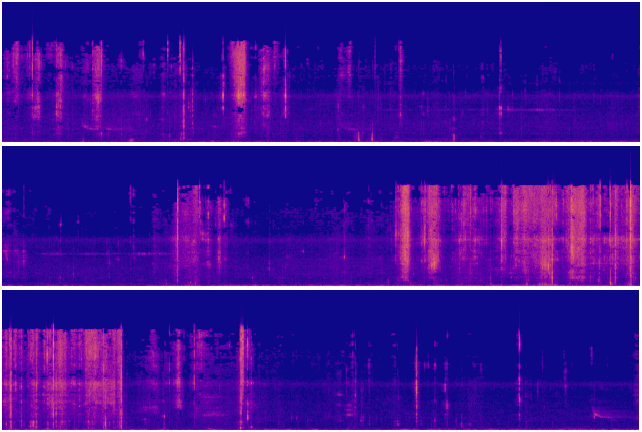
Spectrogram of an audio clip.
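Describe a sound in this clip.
A monkey chews and smacks on soft fruit up close.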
